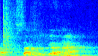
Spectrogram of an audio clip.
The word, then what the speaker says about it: Sangha: Sangha ghi nha, tôi đọc là Sangha nha, nha.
